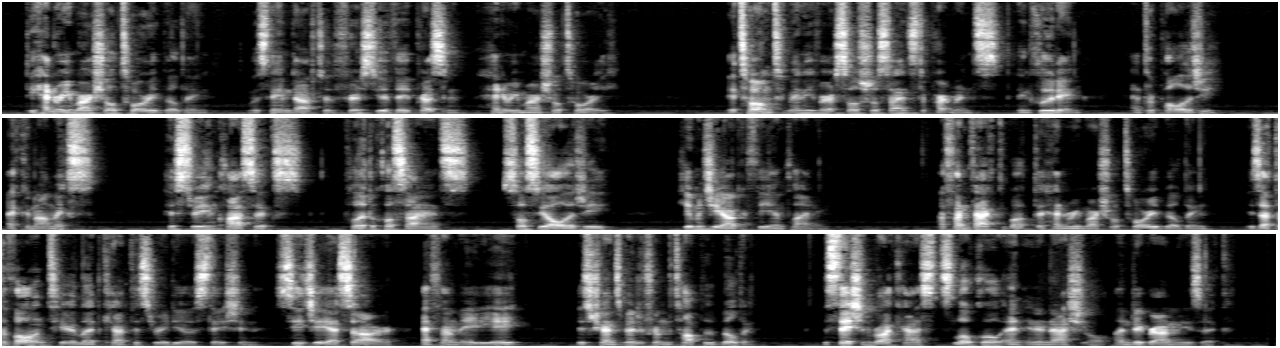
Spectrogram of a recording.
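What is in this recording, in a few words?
Henry Marshall Tory Building - English; NSO Tour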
